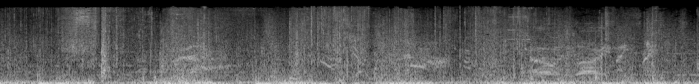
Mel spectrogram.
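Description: Heavy weapon fire booms and crackles repeatedly.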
